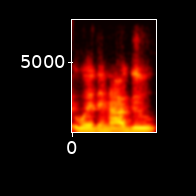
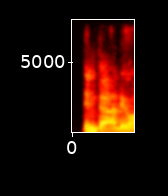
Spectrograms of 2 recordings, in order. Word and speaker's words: Ngannou: It's also enticing other fans with Inagu, and I'm sorry, I'm saying his name wrong. in Ghana. Ngannou, I'm sorry.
